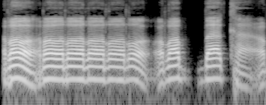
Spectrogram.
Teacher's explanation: Maka dibaca dengan tebal. Kembali mengingatkan huruf tebal cara membacanya dengan menaikkan pangkal lidah.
